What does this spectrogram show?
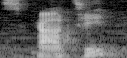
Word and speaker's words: Skadi: Scotty means damage or harm in old Norse and Icelandic pronounced Scotty.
